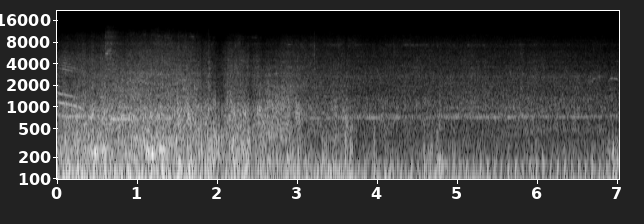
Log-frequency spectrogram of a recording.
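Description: ICF Medha electric multiple-unit local train passing close by at speed, its wheels clattering over the rail joints with a heavy rumble. The rumble eases from about three seconds in as the last coaches clear and the train draws away.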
